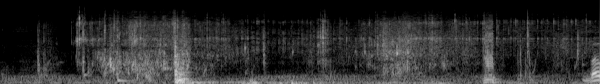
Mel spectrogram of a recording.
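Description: Water splashing and sloshing as a small channel catfish is brought to the surface and scooped into a landing net, with a loud thump about two seconds in.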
